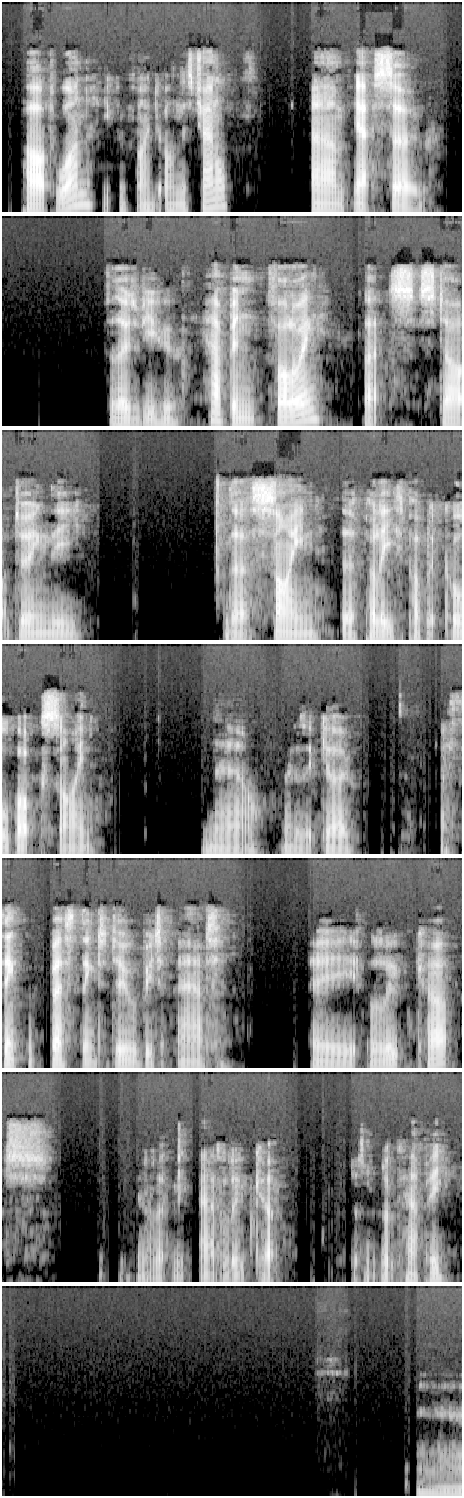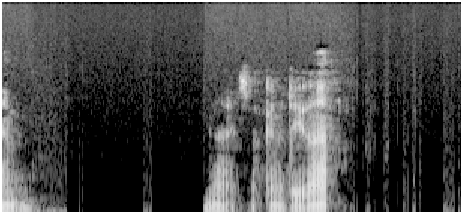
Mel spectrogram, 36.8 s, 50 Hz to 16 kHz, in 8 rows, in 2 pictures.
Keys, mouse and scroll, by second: 5.4 KP_1, 6.4 Tab, 9.8 KP_1, 15.9 z, 18.9 a, 20.0 ctrl+r, 26.5 Escape, 27.3 z, 31.2 KP_1, 32.2 ctrl+r, 35.2 ctrl+z, 35.9 a.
